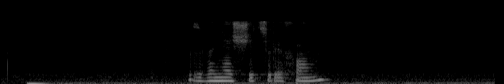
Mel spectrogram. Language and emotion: Russian, neutral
